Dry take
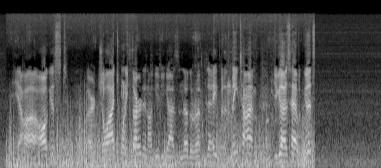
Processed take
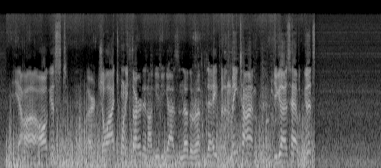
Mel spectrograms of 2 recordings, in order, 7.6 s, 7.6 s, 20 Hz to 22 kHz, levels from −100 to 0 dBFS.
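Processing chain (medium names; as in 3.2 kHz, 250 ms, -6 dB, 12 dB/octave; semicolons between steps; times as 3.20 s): compression 5:1, threshold -27 dBFS, peak gain reduction 11.5 dB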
